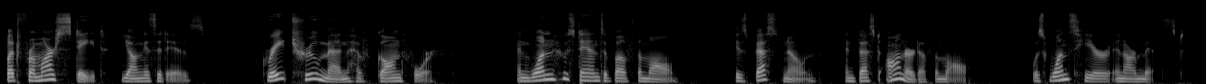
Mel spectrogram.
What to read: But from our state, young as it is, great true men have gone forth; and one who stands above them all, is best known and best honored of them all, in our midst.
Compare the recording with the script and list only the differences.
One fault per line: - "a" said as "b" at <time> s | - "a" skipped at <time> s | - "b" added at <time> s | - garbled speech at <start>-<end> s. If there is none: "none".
- "was once here" added at 10.3 s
